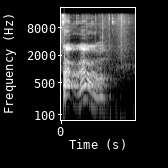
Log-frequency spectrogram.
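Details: Female white Siberian Husky in a hide-and-seek game, announcing that she has found her owner with one loud, drawn-out, harmonic yodel that rises and falls in a wavy contour over about a second, then fades. Indoor setting.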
